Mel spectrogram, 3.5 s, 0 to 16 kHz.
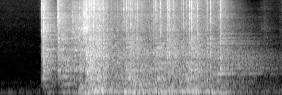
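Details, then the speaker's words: Original, very-low-mile 1968 Buick 430 V8 (ex-'68 Riviera), first run in decades after fixing a bad ground at the distributor points, carburetor never apart: a short crank, then it catches cleanly with a full, even beat on all eight. "Well, I think it's gonna run. It's the first time I've run it at all. I've never had this carburetor apart, so I don't know what the carburetor is trying to do, but it sounds like it's hitting on all 8 for sure."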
